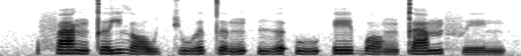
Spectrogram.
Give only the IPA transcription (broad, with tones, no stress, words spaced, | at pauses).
fa˧ŋt̪ə˧˥jlɔ˨˩w cu˨˩˦ə̯t̪ə˨˩˦ŋʔɨ˨˩˦ə̯ʔu˨˩˦ ʔe˧ɓɔ˨˩ŋt̪a˧˥m fe˨˩n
